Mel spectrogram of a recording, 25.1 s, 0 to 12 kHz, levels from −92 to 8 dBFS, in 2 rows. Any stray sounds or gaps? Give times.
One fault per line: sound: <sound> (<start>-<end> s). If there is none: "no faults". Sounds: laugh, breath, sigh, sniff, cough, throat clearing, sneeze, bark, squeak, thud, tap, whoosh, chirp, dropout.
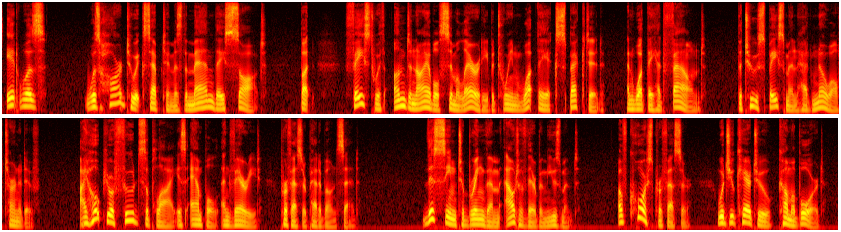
no faults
